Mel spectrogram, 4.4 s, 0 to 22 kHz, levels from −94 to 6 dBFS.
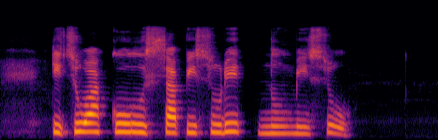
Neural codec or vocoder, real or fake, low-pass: autoencoder, 22.05 kHz, a latent of 192 numbers a frame, VITS, trained on one speaker; fake; 9.9 kHz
